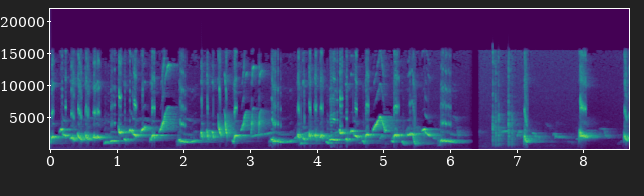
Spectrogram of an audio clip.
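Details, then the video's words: White-rumped shama singing a lure song meant to provoke other birds into answering: a fast, varied run of rich whistled and warbled phrases with sliding notes and buzzy ornaments, almost continuous for about six seconds, then a few separate sharp notes. "KICAUAN MURAI BATU bikin EMOSI NYAUT BONGKAR MATERI ISIAN ¦ PANCINGAN MURAI ¦ SHAMA BIRD"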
